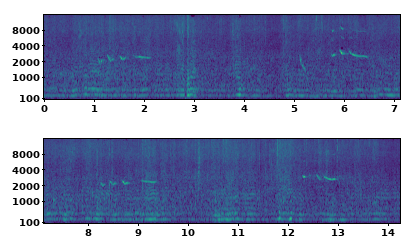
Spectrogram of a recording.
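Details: Wing buzz of honey bees coming and going at a top bar hive entrance on nectar-foraging trips: continuous deep hum that rises briefly as bees fly near, with soft high bird twitters now and then behind it.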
